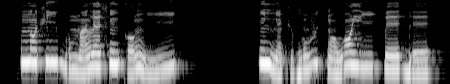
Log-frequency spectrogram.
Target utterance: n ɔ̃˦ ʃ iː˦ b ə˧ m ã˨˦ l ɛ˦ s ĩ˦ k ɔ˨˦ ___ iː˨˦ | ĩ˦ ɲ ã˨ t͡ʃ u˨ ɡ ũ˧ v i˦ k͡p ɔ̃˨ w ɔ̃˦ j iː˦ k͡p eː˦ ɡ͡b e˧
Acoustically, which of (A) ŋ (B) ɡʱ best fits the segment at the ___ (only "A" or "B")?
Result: A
